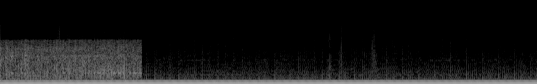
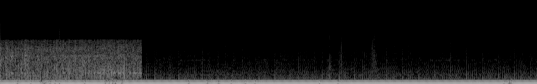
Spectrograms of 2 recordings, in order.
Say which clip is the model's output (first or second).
second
